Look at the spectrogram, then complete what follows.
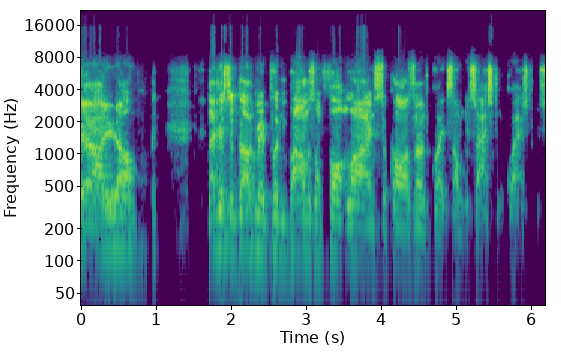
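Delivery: put-on speech muffled as if mouth is full. Retelling how a show host talks, imitating mouth full of burgers. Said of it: "talked like he got, like, a shitload of burgers in his mouth".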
